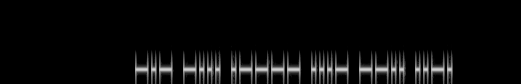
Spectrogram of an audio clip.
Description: Morse code, heard as a keyed tone, about 30 wpm, 700 Hz. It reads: KB1VZF
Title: USA Call Signs Repeated 2x 30wpm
